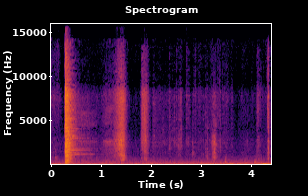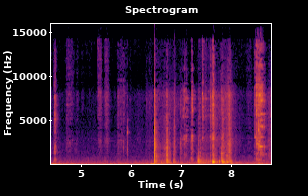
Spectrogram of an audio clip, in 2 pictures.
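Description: A frying pan is handled while cut pieces of pastry dough are laid into it, giving a few sharp metallic clinks and knocks at irregular intervals between quiet stretches, close by.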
